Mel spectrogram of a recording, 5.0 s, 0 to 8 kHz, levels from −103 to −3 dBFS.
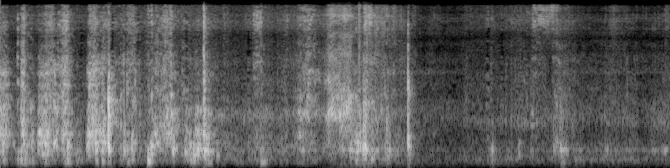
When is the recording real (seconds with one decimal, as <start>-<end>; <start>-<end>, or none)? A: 0.0-2.4; 3.5-4.1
